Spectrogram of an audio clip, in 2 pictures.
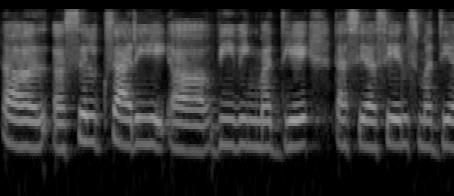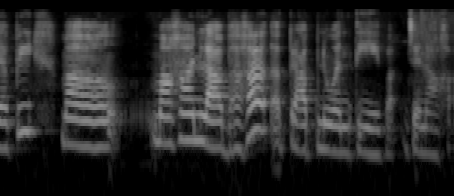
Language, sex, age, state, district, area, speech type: Sanskrit, female, 18-30, Andhra Pradesh, Guntur, urban, spontaneous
